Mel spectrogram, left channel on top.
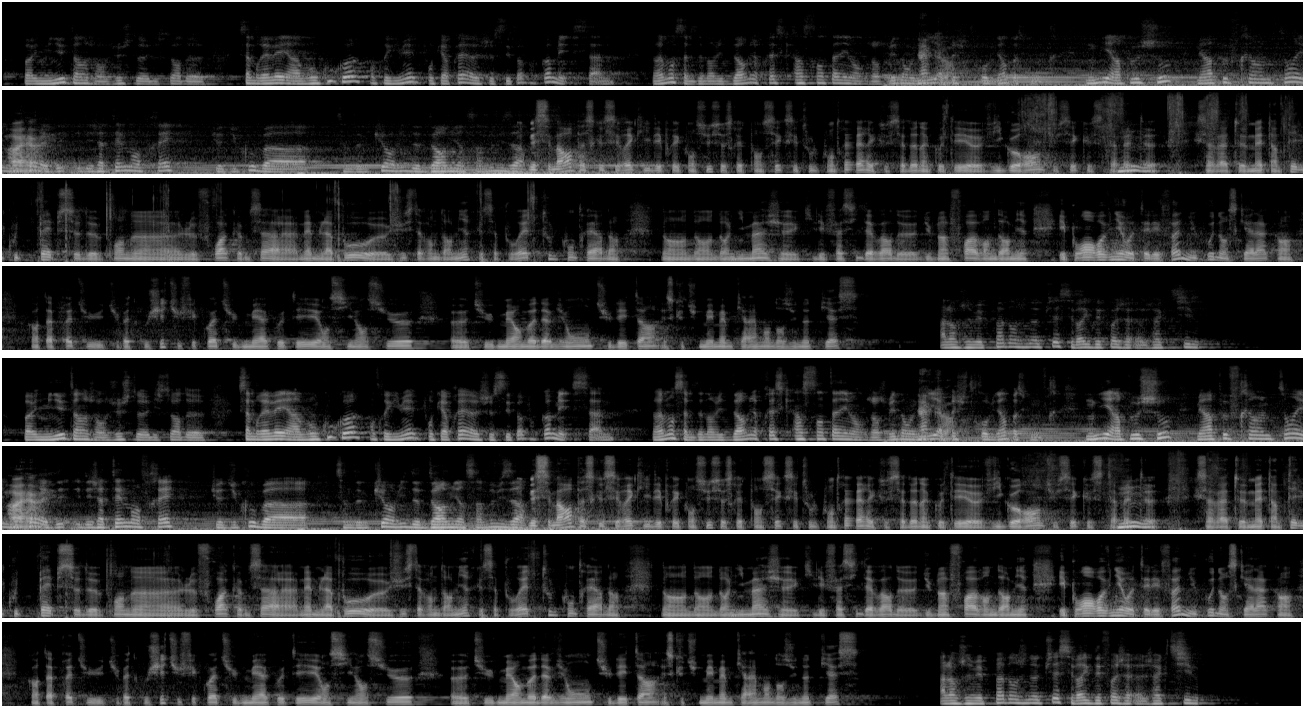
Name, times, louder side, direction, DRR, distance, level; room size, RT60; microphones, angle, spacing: voice 1, 0.2-6.1 6.5-14.7 15.1-16.1 16.4-18.3 24.2-24.6 33.3-33.4 48.4-51.0, right 3 dB, 70° right, 9 dB, 0.8 m, -29 dB
sound 1, 8.8-19.3, left 1 dB, 15° left, 3.9 m, -36 dB
voice 2, 9.2-9.6 13.0-13.5 18.3-47.6, right 2 dB, 20° right, 13 dB, 0.8 m, -31 dB
Tearing, 22.4-22.5 23.1-25.5 25.8-25.9 26.3-26.7 27.1-27.8 28.1-28.5 28.7-29.4 29.9-30.0 30.3-30.4 30.7-30.9 31.2-31.4, left 4 dB, 35° left, 2.5 m, -43 dB
sound 2, 35.0-41.5, left 1 dB, 75° left, 7.8 m, -57 dB
26.0 x 25.0 x 7.8 m, 1.3 s
head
